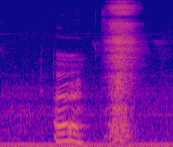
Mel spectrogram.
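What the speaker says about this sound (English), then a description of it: "I feel like I gotta sneeze" A single close sneeze, a short intake followed by a sharp burst, with nothing else around it.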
